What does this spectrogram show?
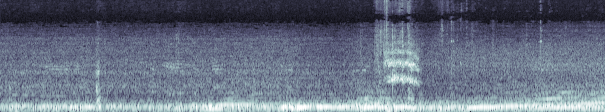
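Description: Car engine idling, heard from inside the cabin, its note wavering under light throttle, then climbing slowly near the end as the car pulls forward. A brief higher-pitched sound about five seconds in.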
